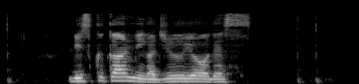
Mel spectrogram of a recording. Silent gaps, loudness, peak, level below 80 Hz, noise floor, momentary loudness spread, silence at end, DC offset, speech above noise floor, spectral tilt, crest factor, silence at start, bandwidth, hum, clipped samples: none; -21 LUFS; -4 dBFS; -64 dBFS; -64 dBFS; 11 LU; 0.4 s; under 0.1%; 43 dB; -5 dB/octave; 20 dB; 0.05 s; 11.5 kHz; none; under 0.1%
